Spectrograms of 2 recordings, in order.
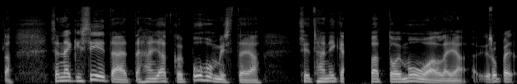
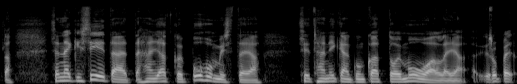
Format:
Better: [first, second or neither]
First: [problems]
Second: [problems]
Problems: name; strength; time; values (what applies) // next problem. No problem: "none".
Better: second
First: audio cutting out; at 3.5 s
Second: none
